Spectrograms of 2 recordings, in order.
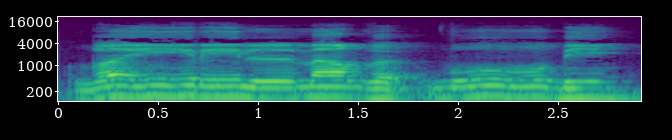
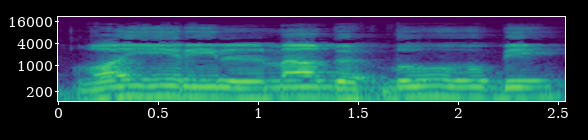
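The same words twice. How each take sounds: No difference in how they are said.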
